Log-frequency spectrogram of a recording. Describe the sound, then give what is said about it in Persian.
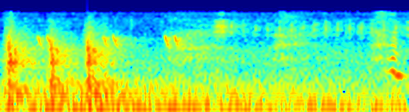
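Caged canaries chirping in a few short, bright, high tweets scattered across a faint, low background hum. “میدونم به شادی نوک به ارزن و آب نمیزنید، میدونم تو این قفس زندونی هستی. قناریا،”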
